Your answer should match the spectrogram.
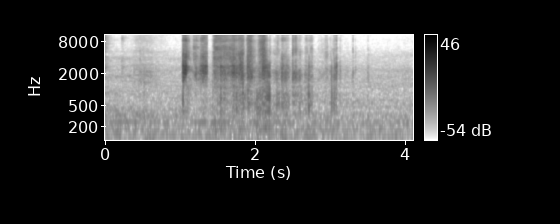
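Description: Rubbing and scraping of hands moving a soft tape measure over a chunky yarn blanket, starting about a second in and dying away about three seconds in, with a few light clicks.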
